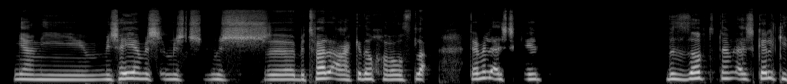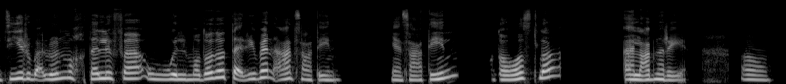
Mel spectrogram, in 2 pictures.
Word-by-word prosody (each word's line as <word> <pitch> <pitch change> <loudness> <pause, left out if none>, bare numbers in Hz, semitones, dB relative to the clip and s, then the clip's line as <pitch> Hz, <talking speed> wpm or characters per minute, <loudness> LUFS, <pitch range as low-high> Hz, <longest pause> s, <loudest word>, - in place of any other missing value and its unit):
يعني 220 -2 0
مش 220 +2 -2
هي 270 +1 +6
مش 245 -2 -1
مش 235 -1 -5
مش 225 0 -3 0.2
بتفرقع 235 +1 +3
كده 245 +4 0
وخلاص 220 -3 -2
لأ، 240 - 0 0.4
بتعمل 265 +4 +1
أشكال. 240 0 -2 1.2
بالضبط، 250 +3 +3
بتعمل 275 0 -3
أشكال 275 +4 +1
كتير 255 +3 +1
وبألوان 235 +4 +1
مختلفة 270 0 +1
والموضوع 230 0 +2
دَوّة 320 +3 +5
تقريبًا 290 +3 +1
قعد 255 +2 -2
ساعتين، 210 -2 -5 0.5
يعني 205 -1 -4
ساعتين 230 - -1 0.4
متواصلة 265 - +1 0.7
ألعاب 220 -1 +3
نارية. 205 -4 -1 0.6
آه. 215 -3 -5
235 Hz, 110 wpm, -23 LUFS, 220-265 Hz, 1.2 s, هي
